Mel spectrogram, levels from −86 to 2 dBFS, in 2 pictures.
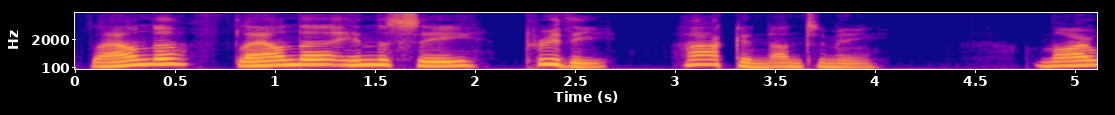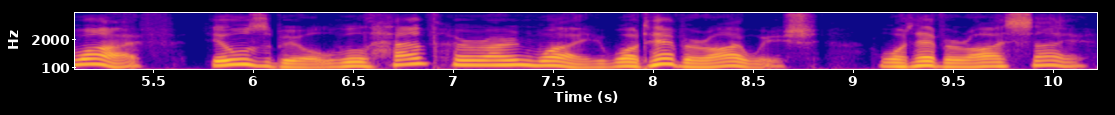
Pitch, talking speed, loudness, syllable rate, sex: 175 Hz, 135 wpm, -16 LUFS, 4.0 syllables/s, male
